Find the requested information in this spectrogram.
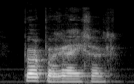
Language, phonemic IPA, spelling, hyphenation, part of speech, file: Dutch, /ˈpʏr.pə(r)ˌrɛi̯.ɣər/, purperreiger, pur‧per‧rei‧ger, noun, Nl-purperreiger.ogg
- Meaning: purple heron (Ardea purpurea)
